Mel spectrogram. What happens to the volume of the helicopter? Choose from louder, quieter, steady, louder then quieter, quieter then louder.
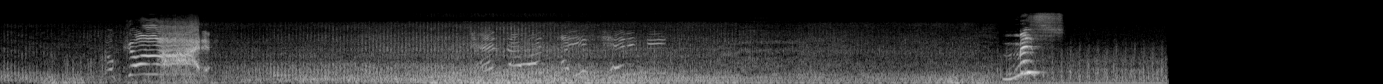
louder then quieter.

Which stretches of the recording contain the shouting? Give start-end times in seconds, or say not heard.
1.1-2.1, 4.7-6.7, 10.0-10.7.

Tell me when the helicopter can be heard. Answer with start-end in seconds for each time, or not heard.
0.0-11.7.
